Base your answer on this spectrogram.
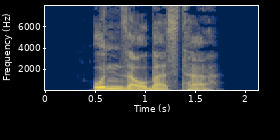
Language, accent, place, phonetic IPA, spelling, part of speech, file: German, Germany, Berlin, [ˈʊnˌzaʊ̯bɐstɐ], unsauberster, adjective, De-unsauberster.ogg
- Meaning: inflection of unsauber: 1. strong/mixed nominative masculine singular superlative degree 2. strong genitive/dative feminine singular superlative degree 3. strong genitive plural superlative degree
